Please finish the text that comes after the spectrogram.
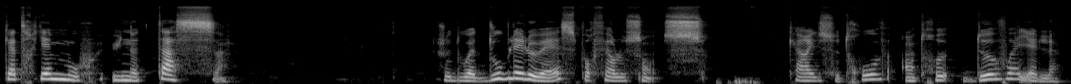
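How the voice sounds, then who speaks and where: Slow, deliberate woman teacher. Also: medium pitch, expressive, darkish tone. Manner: slow, deliberate, over-articulated words for young pupils. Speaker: primary school teacher. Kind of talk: slow dictation and spelling correction.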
